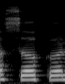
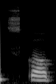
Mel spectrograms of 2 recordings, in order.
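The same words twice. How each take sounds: First: स क said as two separate sounds with a vowel between; split syllables. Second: स्क said as one blended sk cluster; joined cluster. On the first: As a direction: break स क apart. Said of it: "स क नहीं पढ़ेंगे हम". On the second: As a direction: glide स्क together. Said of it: "स्क पढ़ेंगे". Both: Shown as a demonstration.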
